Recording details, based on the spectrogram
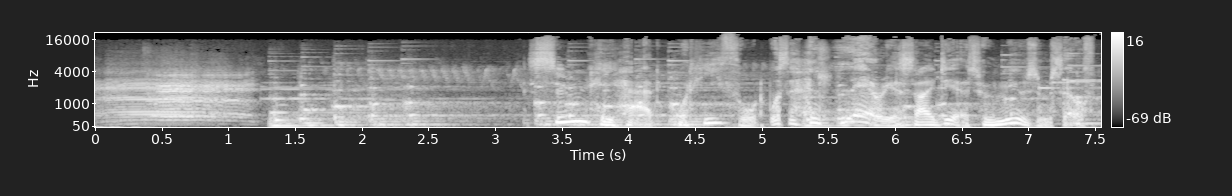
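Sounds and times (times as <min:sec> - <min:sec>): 
sheep bleating: 0:00.0 - 0:01.3
speech: 0:03.4 - 0:07.5.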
